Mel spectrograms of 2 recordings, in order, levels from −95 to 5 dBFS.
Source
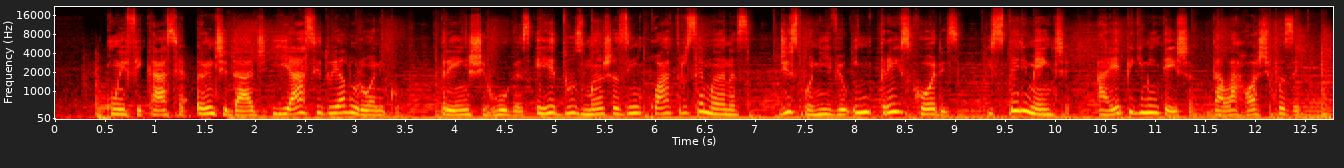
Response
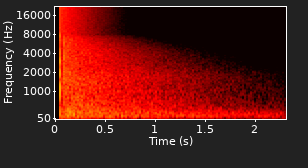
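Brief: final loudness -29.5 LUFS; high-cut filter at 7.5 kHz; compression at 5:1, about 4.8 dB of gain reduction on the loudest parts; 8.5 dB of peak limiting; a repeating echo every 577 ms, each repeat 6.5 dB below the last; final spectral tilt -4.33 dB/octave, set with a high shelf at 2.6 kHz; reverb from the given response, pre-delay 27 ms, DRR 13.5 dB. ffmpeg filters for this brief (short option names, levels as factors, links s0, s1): -filter_complex "[0:a]lowpass=7500,highshelf=f=2600:g=7.5,acompressor=threshold=0.0398:ratio=5,alimiter=level_in=1.41:limit=0.0631:level=0:latency=1,volume=0.708,aecho=1:1:577|1154|1731|2308|2885|3462:0.473|0.222|0.105|0.0491|0.0231|0.0109,asplit=2[s0][s1];[1:a]atrim=start_sample=2205,adelay=27[s2];[s1][s2]afir=irnorm=-1:irlink=0,volume=0.0282[s3];[s0][s3]amix=inputs=2:normalize=0,volume=1.78"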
